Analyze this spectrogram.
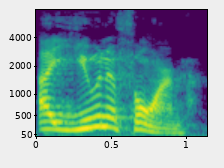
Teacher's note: o som é o som de glide do Y, que é um Y, Y. Isso é um som de consoante.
